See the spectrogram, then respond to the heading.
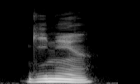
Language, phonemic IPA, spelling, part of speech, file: French, /ɡi.ne.ɛ̃/, guinéen, adjective, Fr-guinéen.ogg
- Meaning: Guinean (from Guinea)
